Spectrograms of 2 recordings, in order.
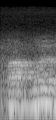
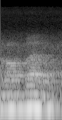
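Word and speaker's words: رَبُّ: kulliambinim la yagfirunuba illaulamin Rabbul bacanya lah. Jangan rabbal rabbul alamin.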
